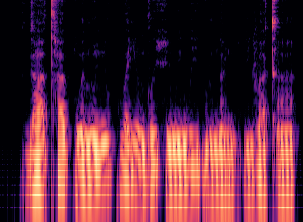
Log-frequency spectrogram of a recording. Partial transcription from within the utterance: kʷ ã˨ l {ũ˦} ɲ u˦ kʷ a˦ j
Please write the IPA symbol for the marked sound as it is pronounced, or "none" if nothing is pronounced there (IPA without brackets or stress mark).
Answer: ũ˦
